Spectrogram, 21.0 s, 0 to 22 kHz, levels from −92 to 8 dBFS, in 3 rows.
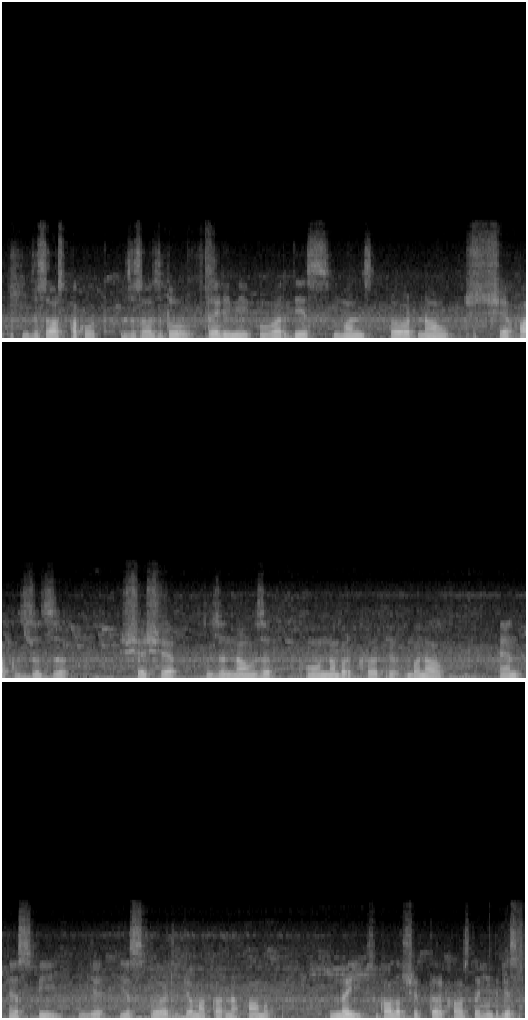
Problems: constant background noise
